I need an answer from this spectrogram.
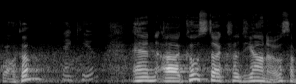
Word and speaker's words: Kladianos: And Costa Kladianos, I pronounced it correctly.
